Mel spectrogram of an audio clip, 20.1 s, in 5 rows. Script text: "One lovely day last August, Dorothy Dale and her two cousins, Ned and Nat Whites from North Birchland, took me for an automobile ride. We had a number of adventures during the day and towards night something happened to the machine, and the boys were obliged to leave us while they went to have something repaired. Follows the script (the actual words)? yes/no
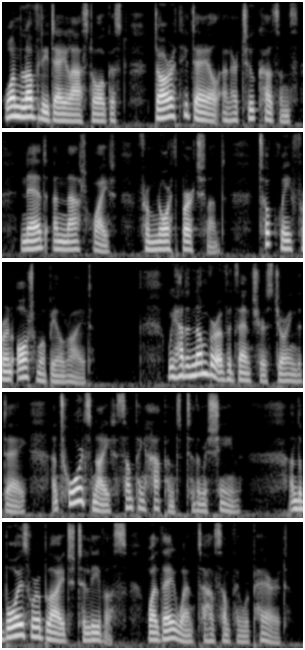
no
